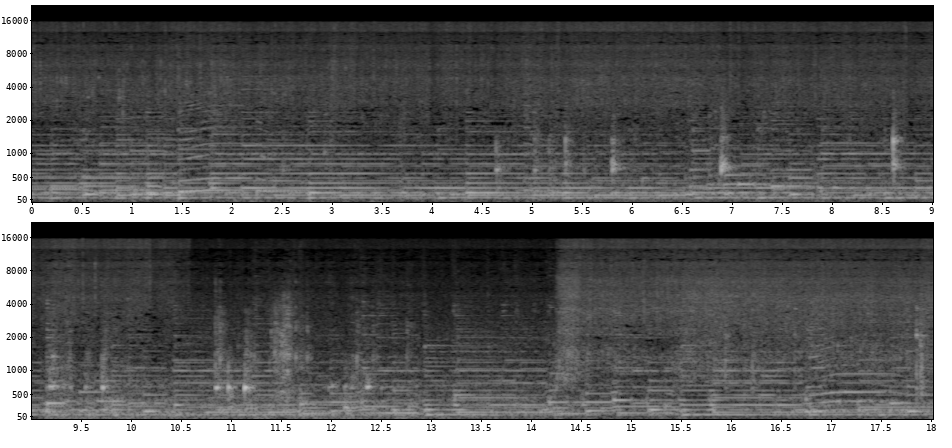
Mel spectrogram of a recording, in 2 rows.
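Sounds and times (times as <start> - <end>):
shallots sizzling in oil: 0.0 - 18.0
spatula scraping a pan: 10.9 - 12.4.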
